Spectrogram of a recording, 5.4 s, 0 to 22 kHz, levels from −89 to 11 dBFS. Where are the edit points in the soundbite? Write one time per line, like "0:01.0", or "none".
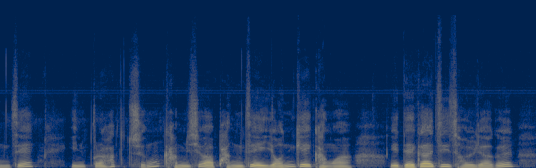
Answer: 0:01.7

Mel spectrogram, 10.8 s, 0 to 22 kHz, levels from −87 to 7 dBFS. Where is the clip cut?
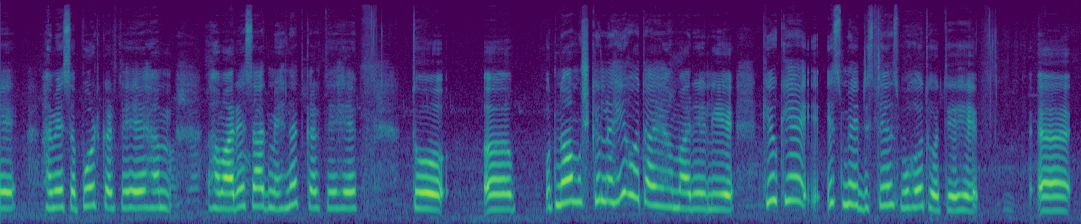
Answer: none

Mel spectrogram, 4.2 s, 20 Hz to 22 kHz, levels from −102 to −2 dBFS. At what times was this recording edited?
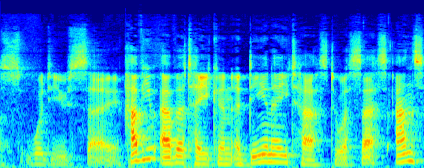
0:01.2

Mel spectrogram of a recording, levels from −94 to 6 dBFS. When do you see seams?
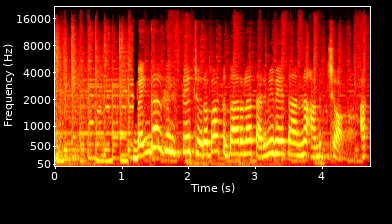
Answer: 0:01.1

